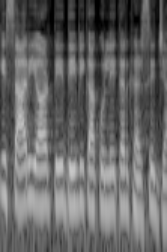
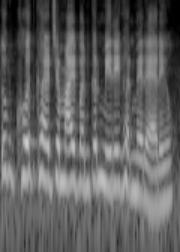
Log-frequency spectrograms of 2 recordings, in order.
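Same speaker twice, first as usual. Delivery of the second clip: high, raised, scornful scolding; angry retort; 6 semitones higher than usual. Acted. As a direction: tear into your useless husband. Wife angrily retorts to husband.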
